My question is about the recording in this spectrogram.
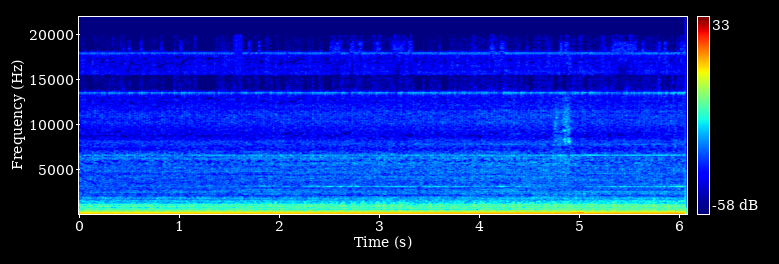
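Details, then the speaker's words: A-iPower SUA1500i 1500W inverter gas generator under heavy load from a heater (stated draw about 12200): a steady, smooth drone that holds one pitch with no surging; normal running under heavy load. "all right that's a full low and I think that pulls about 12200"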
